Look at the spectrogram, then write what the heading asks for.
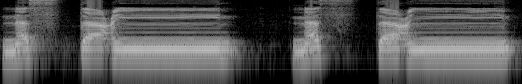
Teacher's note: وقف کریں گے تو وقف میں اس نون کو سائلنٹ کر دیں گے، یعنی ساکن کر دیں گے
